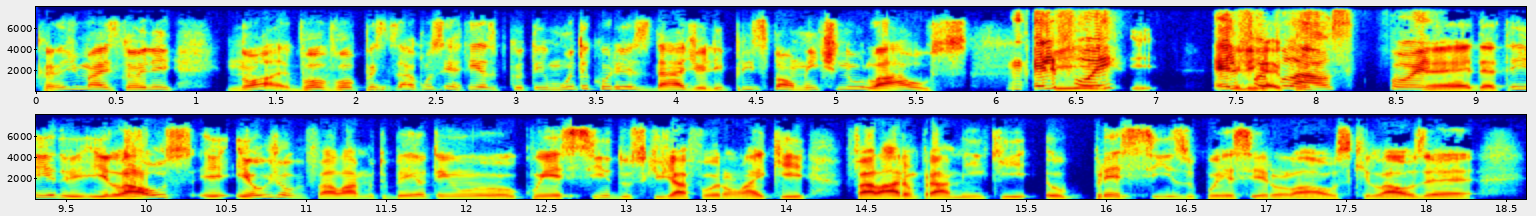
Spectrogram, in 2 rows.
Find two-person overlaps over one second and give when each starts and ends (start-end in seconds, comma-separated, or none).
none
